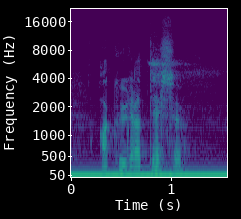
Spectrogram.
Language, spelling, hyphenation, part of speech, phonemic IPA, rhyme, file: Dutch, accuratesse, ac‧cu‧ra‧tes‧se, noun, /ˌɑ.ky.raːˈtɛ.sə/, -ɛsə, Nl-accuratesse.ogg
- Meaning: accuracy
